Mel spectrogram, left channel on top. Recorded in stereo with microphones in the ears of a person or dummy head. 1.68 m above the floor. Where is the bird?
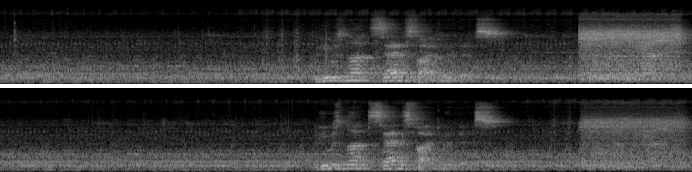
70° left (ahead or behind), 1.2 m.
